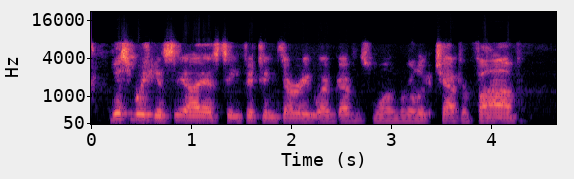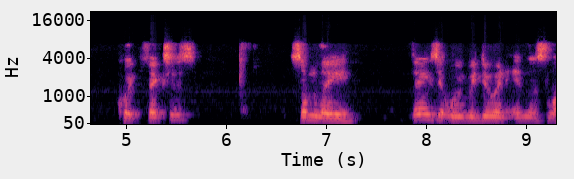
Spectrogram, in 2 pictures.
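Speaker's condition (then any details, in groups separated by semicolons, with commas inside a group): No condition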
